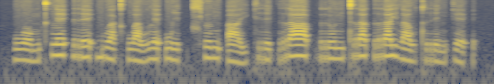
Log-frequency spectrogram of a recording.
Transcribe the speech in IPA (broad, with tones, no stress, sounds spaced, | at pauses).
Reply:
w o˩˦ m kʰ l e˥˩ ʔ r e˦˥ ʔ b u˨˩ a̯ kʰ w a˩˦ w l e˦˥ ʔ w i˨˩ t̚ t͡ɕʰ ɯ˧ ŋ ʔ a˩˦ j k r i˨˩ t̚ r aː˥˩ p̚ r u˧ n t r a˥˩ t̚ r a˥˩ j l a˨˩ w t r i˩˦ n k e˨˩ ʔ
